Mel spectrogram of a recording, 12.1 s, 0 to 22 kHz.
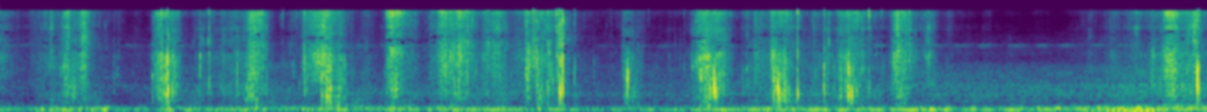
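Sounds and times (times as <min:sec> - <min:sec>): footsteps on grass and leaves: 0:00.0 - 0:09.6, 0:10.8 - 0:12.0.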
